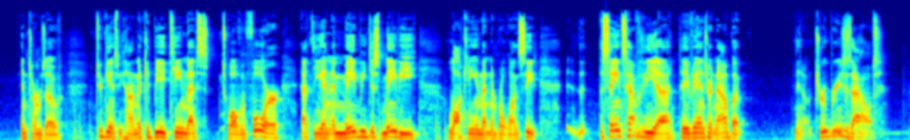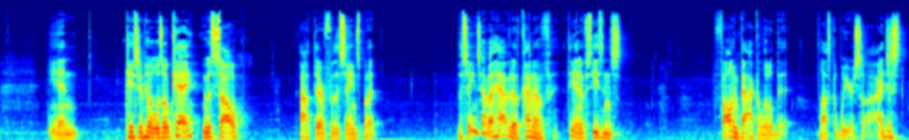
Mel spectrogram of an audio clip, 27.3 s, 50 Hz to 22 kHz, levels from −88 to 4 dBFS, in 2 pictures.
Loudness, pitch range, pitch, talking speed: -14 LUFS, 120-140 Hz, 130 Hz, 180 wpm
